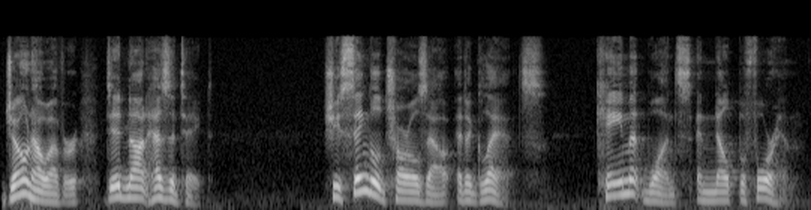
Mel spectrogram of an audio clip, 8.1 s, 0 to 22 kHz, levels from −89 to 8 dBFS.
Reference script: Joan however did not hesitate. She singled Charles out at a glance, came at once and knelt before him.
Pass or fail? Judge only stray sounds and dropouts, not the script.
pass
